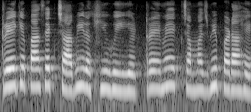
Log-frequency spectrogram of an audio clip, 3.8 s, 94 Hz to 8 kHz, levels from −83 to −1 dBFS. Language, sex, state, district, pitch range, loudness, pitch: Hindi, female, Punjab, Kapurthala, 230-265 Hz, -16 LUFS, 240 Hz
